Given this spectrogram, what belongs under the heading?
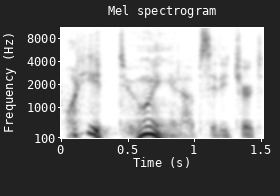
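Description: It is asked in a hopeful, curious way.

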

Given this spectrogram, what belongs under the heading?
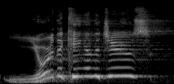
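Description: It is asked in a demeaning, mocking tone.

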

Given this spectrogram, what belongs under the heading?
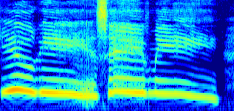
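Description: It is said in Mokuba's little voice.

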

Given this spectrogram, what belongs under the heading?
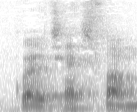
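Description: The stress is on fun.

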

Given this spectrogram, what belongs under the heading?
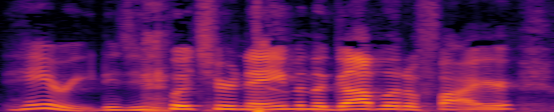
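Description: It is said calmly and evenly.

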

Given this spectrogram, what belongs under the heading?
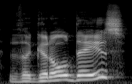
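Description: It is said as a question, rising.

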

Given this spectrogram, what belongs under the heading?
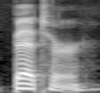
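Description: It is said in an American accent. "if we want to say that with an American accent, we say better"

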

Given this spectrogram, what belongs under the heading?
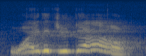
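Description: It is said warmly, laughing and smiling.

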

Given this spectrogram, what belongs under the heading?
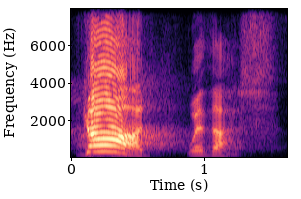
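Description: The stress falls on the word 'God'. It is God who is with us. "the emphasis on the first. Who's with us?"

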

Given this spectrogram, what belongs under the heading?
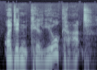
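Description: The stress falls on 'your'.

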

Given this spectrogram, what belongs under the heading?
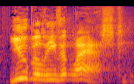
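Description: It is said as an exclamation.

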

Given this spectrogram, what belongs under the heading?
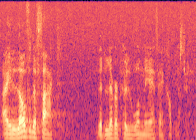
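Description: It sounds gushing and delighted.

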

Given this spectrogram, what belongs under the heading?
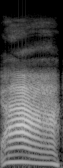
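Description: It is an angry scream.

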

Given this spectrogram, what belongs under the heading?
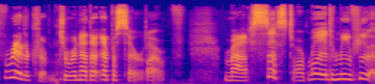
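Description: It is said in a put-on voice.

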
